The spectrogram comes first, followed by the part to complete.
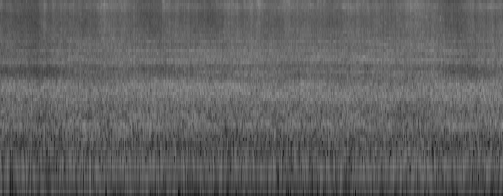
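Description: Pullman carriages of the Belmond British Pullman rolling past close by at speed, their wheels running on the rails in a steady, loud noise.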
